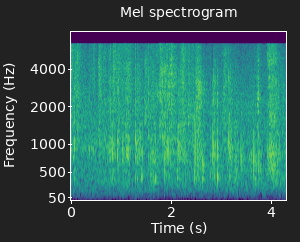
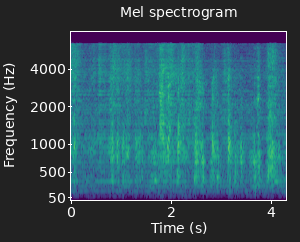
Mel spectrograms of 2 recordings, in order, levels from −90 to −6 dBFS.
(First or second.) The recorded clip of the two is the first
